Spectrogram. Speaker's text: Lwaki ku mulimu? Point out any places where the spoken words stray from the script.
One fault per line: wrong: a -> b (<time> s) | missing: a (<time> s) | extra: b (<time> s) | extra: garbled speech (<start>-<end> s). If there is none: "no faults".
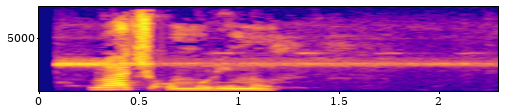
no faults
